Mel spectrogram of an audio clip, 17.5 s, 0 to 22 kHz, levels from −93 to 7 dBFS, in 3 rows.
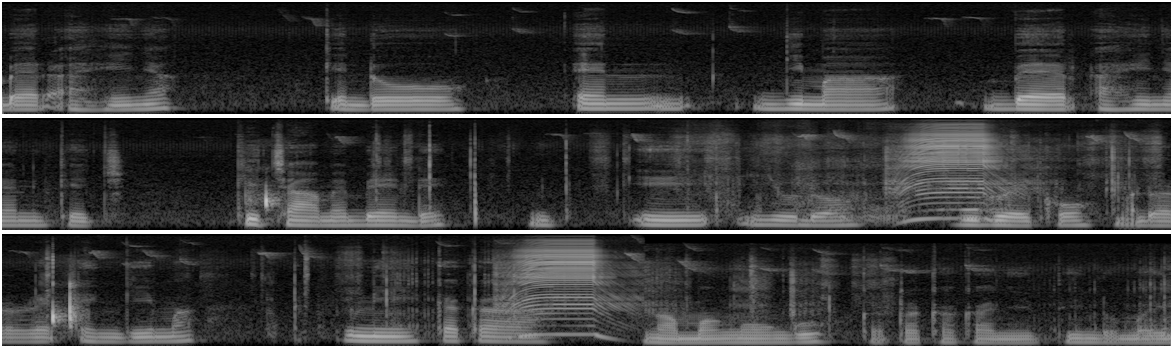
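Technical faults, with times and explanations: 14.9 to 17.54 s: section at the wrong speed. From here to the end the speech runs at 0.78 times normal speed, so it drags and drops roughly four semitones, deep and sluggish. That stretch was likely played back against the wrong clock.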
